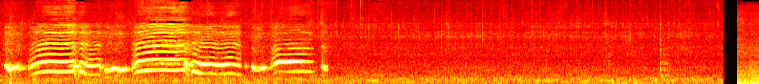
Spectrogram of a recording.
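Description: A cat meowing in several long, wavering, high-pitched cries that stop about five seconds in. After that, a frying pan on a gas hob sizzles quietly and steadily.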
